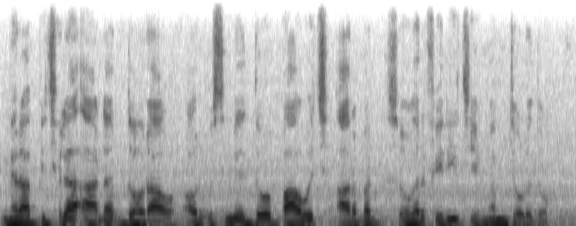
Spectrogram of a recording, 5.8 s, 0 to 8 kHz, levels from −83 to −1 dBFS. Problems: constant background noise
